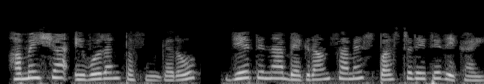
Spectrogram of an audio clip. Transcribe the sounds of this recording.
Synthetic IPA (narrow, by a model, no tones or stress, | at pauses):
hɐmeːʃaʔeːʋoɾə̃ŋɡ̚pɐsə̃nd̪kɐɾo | d͡ʑeːt̪ɪnabɛːɡɾaːʊ̃ɳɖsãːmẽspəsʈəɾet̪ʰed̪eːkʰaːiː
